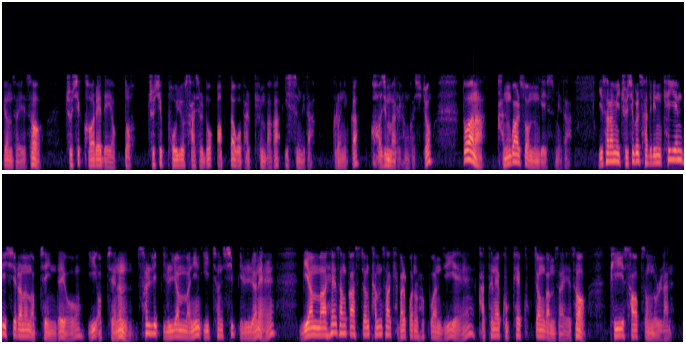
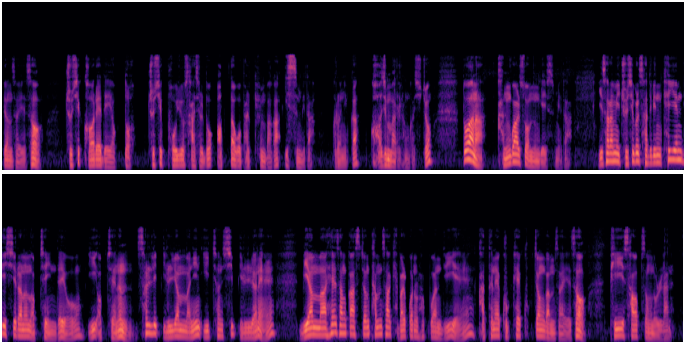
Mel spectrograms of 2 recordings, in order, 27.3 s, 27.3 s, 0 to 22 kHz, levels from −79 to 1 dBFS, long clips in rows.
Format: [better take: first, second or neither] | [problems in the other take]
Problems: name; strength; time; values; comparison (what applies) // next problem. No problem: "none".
second | garbled, watery; badly; nothing above 4 kHz; slightly in the second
